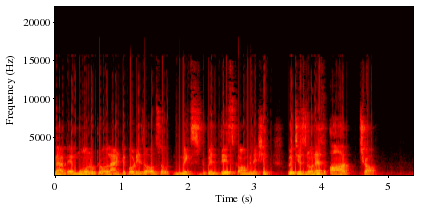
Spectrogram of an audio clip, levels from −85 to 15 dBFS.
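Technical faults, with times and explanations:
Throughout: block size mismatch (truncated), each block's tail dropped, giving a 50 Hz buzz and 1.07x faster audio, fitting 1024-sample written blocks.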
